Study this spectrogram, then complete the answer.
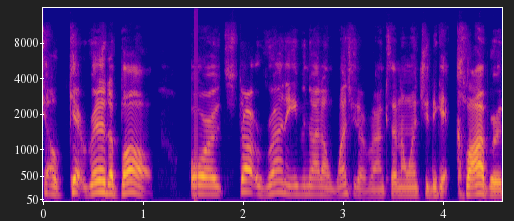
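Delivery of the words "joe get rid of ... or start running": urgent hollering scream. Retelling own shouting at a player during the game: imitating screaming. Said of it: "I'm just screaming".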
